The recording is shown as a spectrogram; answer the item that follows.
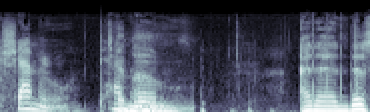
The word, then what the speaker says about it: Temu: We all realized we were pronouncing it wrong. I know. Apparently, it's what? Okay, so we all always said Timu, but they were saying Temu. Temu. Like Shamu. Temu.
